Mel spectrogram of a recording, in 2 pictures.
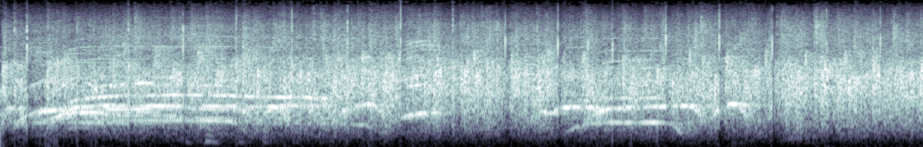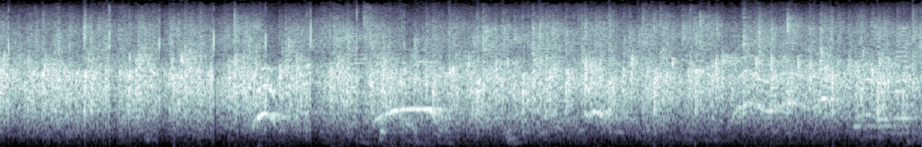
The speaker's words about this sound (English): So we're gonna bring our guests on stage now. and so we're gonna bring all three of them up. So if you can make some lovely applause and stuff for them.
